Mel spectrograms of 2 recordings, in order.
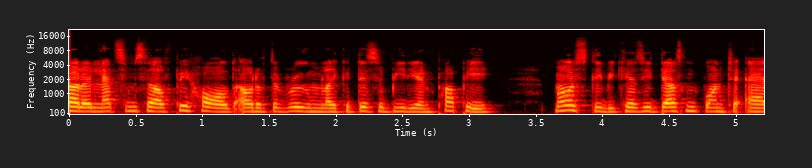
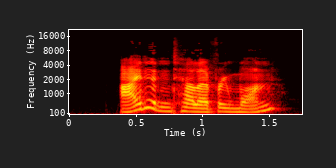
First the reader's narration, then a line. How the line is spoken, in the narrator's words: Merlin says hotly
